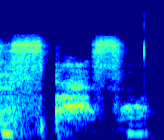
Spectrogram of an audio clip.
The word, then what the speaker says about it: espresso: It's espresso.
